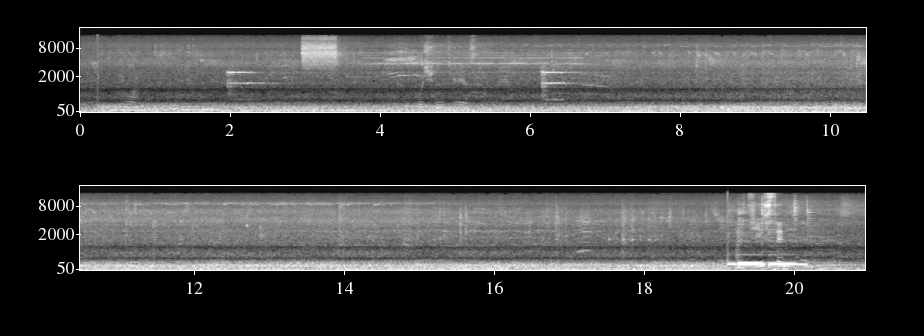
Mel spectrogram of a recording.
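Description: Street noise as a Bordeaux tram runs past close by: a low steady rumble, with a brief high hiss about three seconds in and two short high tones. Near the end an acoustic guitar starts playing.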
